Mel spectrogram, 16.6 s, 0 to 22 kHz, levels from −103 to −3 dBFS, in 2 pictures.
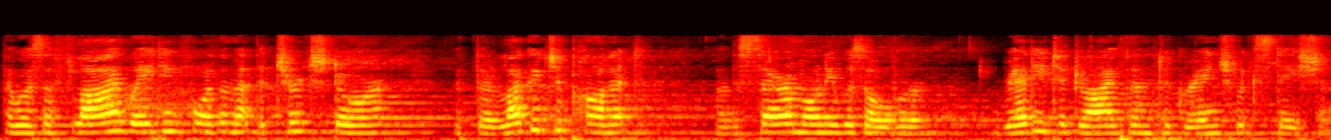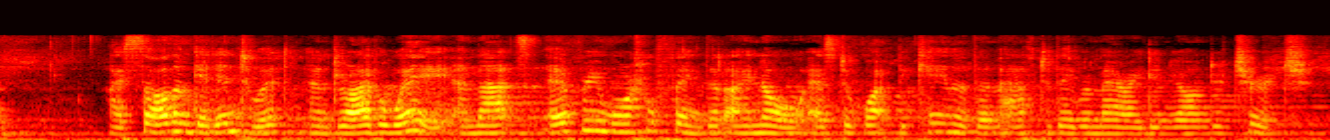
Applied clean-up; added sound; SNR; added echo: none; none; none; reverberation time 2.3 s.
